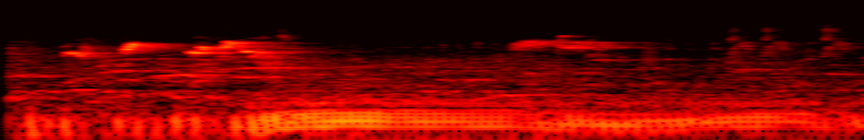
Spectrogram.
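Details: Tame red-whiskered bulbul let out to sing: short bright whistled phrases, some rising and slurred, in two bursts, over a loud steady low throbbing hum that runs through the whole recording.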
